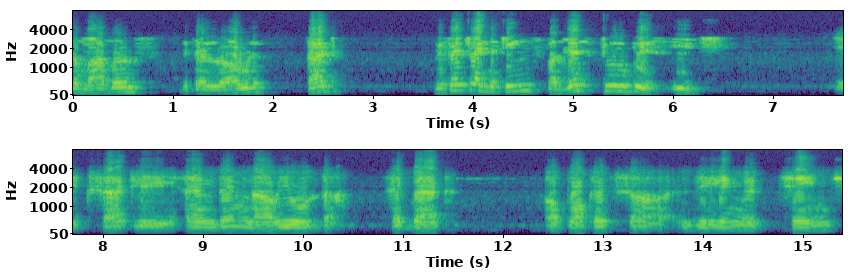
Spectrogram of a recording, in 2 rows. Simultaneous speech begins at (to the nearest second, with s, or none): none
